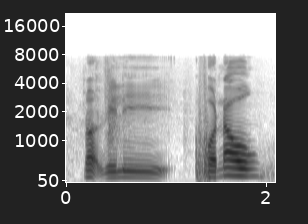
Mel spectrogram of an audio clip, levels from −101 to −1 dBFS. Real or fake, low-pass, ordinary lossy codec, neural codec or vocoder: real; none; none; none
